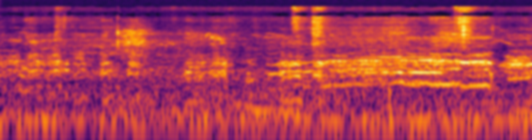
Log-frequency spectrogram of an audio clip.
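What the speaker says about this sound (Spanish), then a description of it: "Aquí están las ponedoras, las gallinas." Laying hens cluck in a backyard pen at a home, a steady mix of overlapping clucks and low fowl calls at close range, with no speech over them.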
